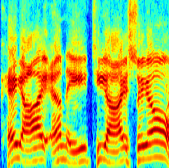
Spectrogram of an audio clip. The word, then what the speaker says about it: Kinetico: That means you should have remembered kinetic as in kinetic energy with an O on the end.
